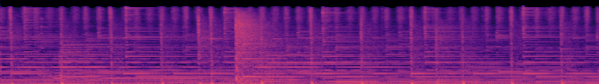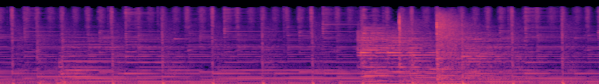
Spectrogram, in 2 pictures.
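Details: Steady instrumental music with guitar and a regular beat, and no animal voice.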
